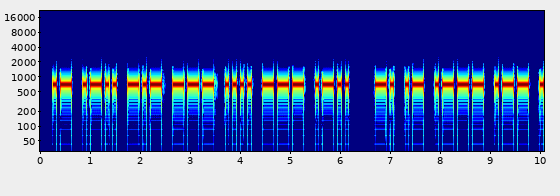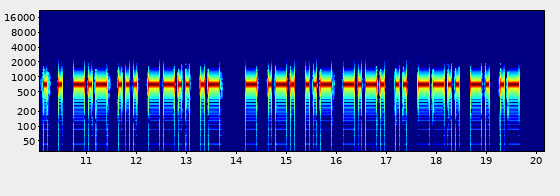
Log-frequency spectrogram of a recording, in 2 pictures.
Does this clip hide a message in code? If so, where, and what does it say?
Yes: Morse code from 0.3 to 19.7 s, heard as a keyed tone, about 16 wpm, 700 Hz. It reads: ALKOHOL NAJWIEKSZA TRUCIZNA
